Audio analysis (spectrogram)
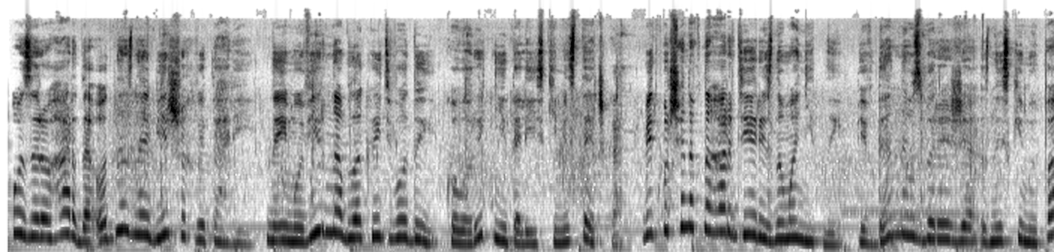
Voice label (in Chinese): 乌克兰语女温柔深情广告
